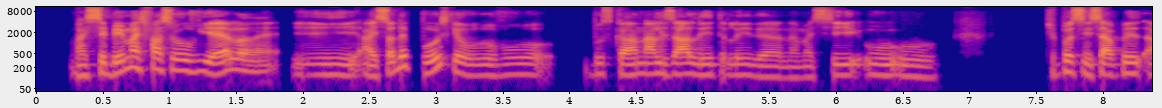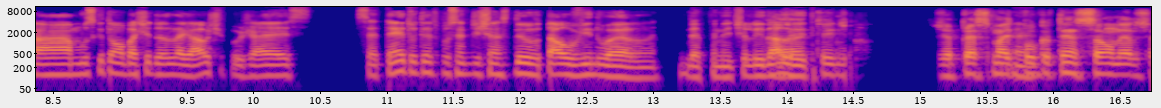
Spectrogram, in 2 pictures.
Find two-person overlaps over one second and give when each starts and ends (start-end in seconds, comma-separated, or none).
none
